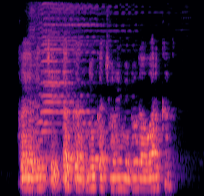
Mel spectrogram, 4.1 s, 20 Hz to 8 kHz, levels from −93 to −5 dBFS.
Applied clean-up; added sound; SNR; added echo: classical method WPE with log-MMSE.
